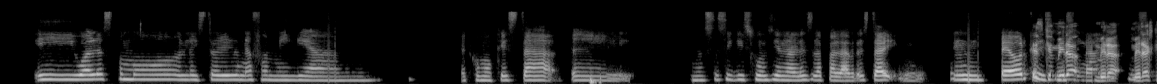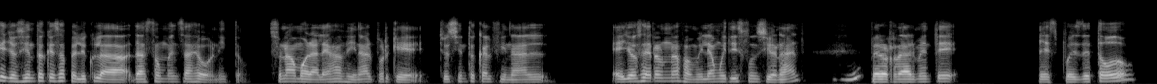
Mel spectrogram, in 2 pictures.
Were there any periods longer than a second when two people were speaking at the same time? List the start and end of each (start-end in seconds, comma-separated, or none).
10.3-11.5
